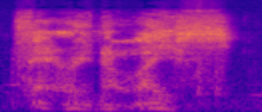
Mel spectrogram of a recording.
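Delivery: slow, whispered savouring; playful whisper. Acted. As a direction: draw it out in a mock-secretive whisper. Repeats it in hushed put-on voice.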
